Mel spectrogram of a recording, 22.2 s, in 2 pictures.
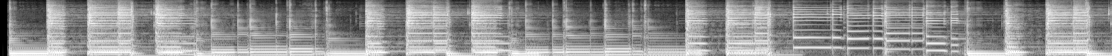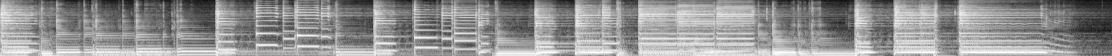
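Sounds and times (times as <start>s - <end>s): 
Gretsch G6129 electric guitar, neck and bridge pickups, clean: 0.1s - 22.2s.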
